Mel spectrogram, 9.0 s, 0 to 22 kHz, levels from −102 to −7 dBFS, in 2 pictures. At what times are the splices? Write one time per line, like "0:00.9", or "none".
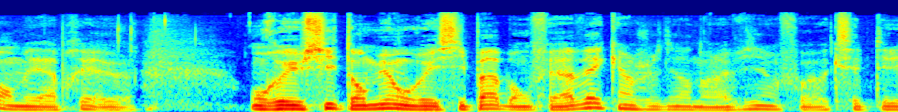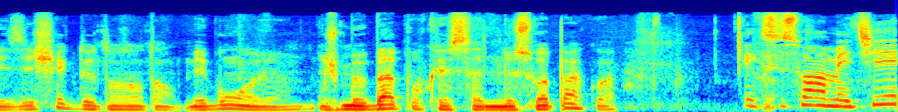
none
